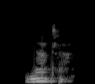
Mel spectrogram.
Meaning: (verb) 1. To talk casually; to discuss unimportant matters 2. To nag; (noun) Mindless and irrelevant chatter
- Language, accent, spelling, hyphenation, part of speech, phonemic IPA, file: English, Southern England, natter, nat‧ter, verb / noun, /ˈnætə/, LL-Q1860 (eng)-natter.wav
